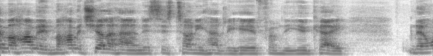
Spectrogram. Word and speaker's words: Tony Hadley: far as I'm concerned you pronounced my name absolutely correctly Tony Hadley you might have said Hadley is slight accent but as far as I concerned you know you you you said my name correctly so you should be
